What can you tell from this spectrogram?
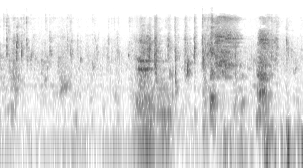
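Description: A penful of piglets grunting and squealing as they jostle about, in irregular short noisy bursts with three louder ones about two, three and four seconds in.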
